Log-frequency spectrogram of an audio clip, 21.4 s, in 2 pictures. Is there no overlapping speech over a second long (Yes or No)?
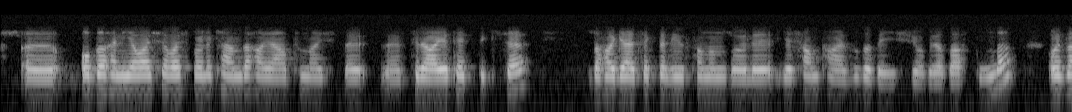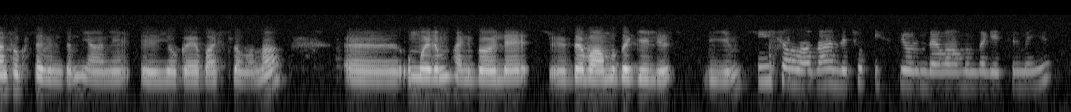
Yes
